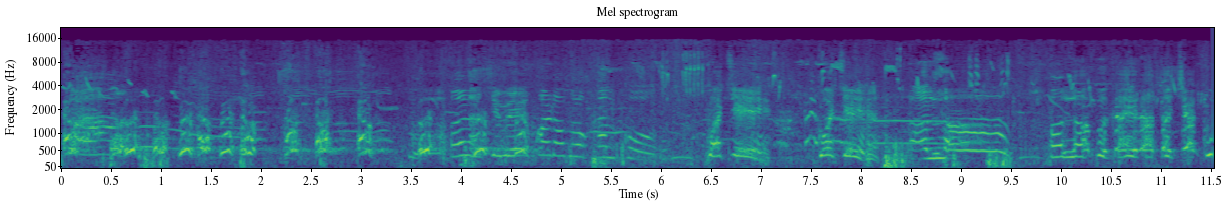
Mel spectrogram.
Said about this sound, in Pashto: خلکو دا سپی د چا دی؟ وی تړی چې ومې نه خوري.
